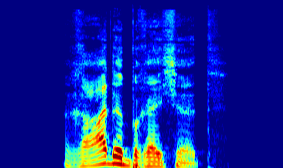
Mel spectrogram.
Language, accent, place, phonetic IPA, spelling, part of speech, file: German, Germany, Berlin, [ˈʁaːdəˌbʁɛçət], radebrechet, verb, De-radebrechet.ogg
- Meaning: second-person plural subjunctive I of radebrechen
